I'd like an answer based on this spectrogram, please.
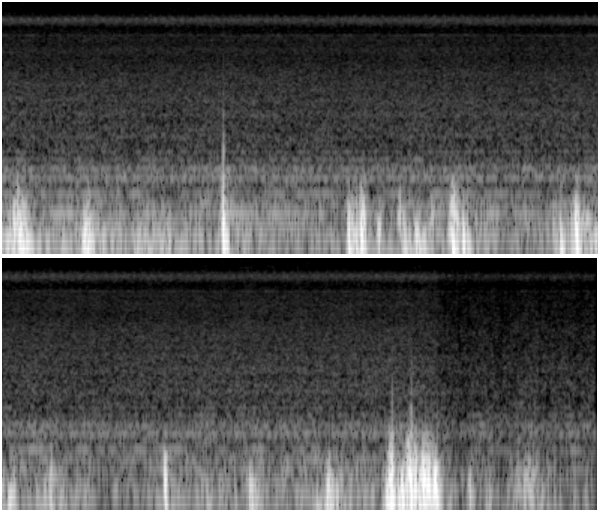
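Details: Low, dull thumps and a steady hum, with no animal voice.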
